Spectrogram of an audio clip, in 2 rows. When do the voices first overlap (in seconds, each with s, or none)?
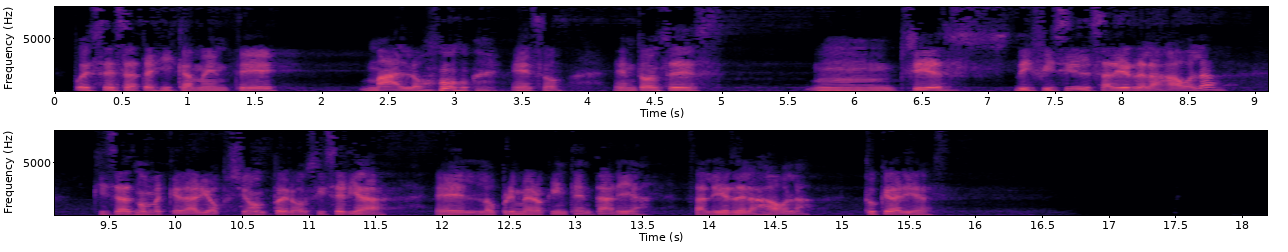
none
